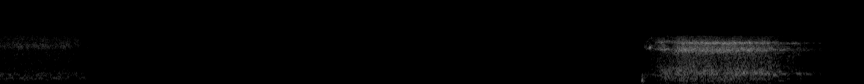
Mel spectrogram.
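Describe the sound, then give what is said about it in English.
Breathing during a guided prayer meditation: the tail of one breath fades out, several seconds of silence follow, then a long, full breath swells and fades softly. “be still and know that I am God. Let's breathe.”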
